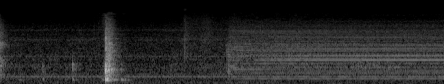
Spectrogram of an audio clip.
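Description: Honeywell IQ Force gas monitor being pushed into its IQ Force dock: a light click at the start, then a sharp click about a second in as it seats. A little past two seconds a steady electrical hum sets in as the dock connects to the monitor.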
